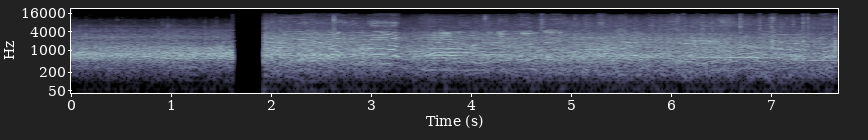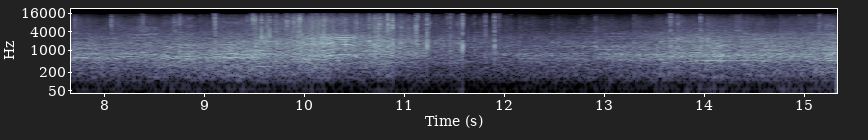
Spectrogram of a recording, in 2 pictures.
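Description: A large stadium crowd chants and sings loudly in a wide open space.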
